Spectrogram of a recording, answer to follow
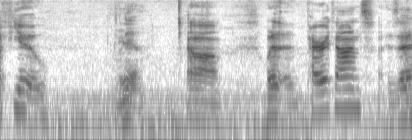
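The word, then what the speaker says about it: perytons: What are the peritons? Is that how you say it? Yeah, peritons.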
